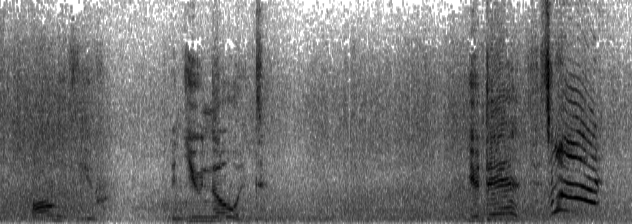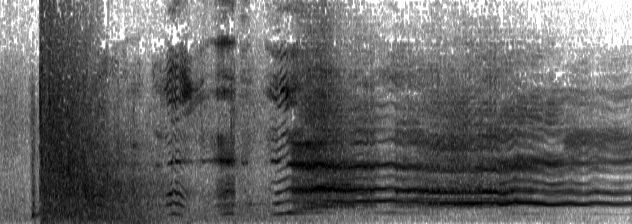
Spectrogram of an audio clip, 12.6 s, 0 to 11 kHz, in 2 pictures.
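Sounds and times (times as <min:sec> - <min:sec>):
speech: 0:00.3 - 0:02.8, 0:04.7 - 0:07.3
gunshot in a film fight scene: 0:06.6 - 0:07.8
wavering strained cry: 0:07.9 - 0:12.6.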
